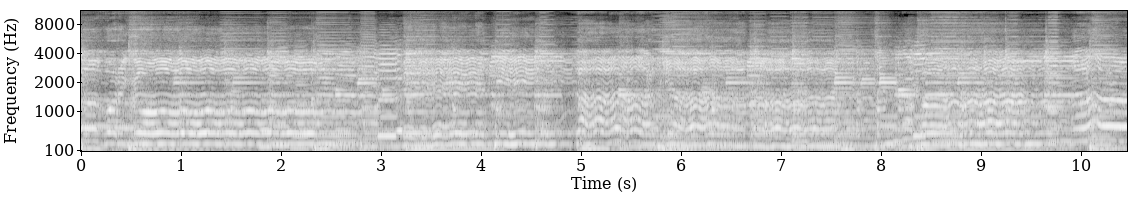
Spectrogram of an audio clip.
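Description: Live Greek folk band playing through a PA: a clarinet winds through an ornamented, wavering melody while a man sings, backed by drums and a plucked string instrument.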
